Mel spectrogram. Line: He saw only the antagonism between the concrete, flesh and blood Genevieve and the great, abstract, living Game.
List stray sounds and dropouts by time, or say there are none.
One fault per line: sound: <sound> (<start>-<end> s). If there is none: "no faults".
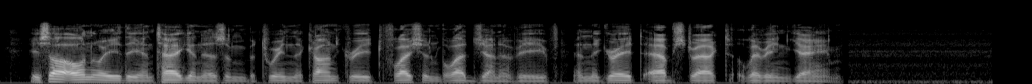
no faults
